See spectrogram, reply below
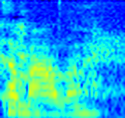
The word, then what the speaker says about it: Kamala: Congratulations, Kamala. Kamala. Jesus. I don't even know how to say her name. Kamala. – No, you did just. – I said Kamala. I did.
